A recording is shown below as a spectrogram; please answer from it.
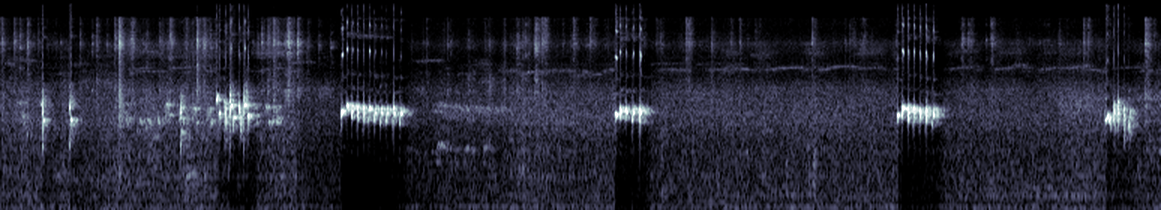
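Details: Yellow-vented bulbul female calling a male, short bright trilled bursts spaced several seconds apart over a faint background hum, each phrase brief and rattling, with softer chirps early on.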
